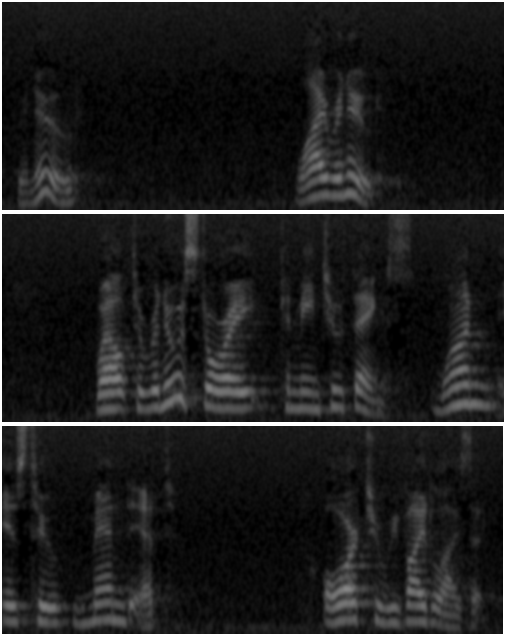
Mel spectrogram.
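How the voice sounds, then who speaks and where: A man with a New England accent, high pitch and lively intonation, a fairly slow pace, and long, frequent pauses. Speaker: minister. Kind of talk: sermon.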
